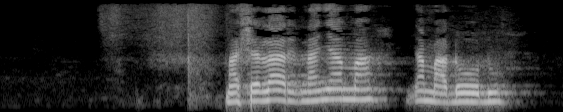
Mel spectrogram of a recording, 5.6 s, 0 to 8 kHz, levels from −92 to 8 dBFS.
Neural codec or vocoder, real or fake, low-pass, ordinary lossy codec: none; real; 7.2 kHz; MP3, 32 kbps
